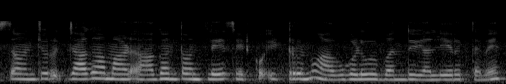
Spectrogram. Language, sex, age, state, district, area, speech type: Kannada, female, 18-30, Karnataka, Chikkamagaluru, rural, spontaneous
